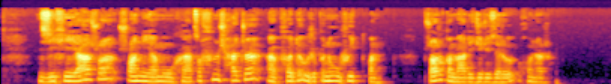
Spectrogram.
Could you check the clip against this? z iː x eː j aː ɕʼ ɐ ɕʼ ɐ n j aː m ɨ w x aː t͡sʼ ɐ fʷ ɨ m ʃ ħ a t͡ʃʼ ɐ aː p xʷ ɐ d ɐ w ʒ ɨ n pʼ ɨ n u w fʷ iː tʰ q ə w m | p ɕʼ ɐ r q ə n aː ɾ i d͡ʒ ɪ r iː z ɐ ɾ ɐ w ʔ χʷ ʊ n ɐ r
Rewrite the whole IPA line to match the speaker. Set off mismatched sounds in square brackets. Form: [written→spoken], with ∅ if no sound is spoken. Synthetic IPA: z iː x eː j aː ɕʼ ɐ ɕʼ ɐ n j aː m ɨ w x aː t͡sʼ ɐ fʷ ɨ m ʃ ħ a t͡ʃʼ ɐ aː p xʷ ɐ d ɐ w ʒ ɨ [n→∅] pʼ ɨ n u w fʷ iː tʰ q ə [w→∅] m | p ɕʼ ɐ r q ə [n→m] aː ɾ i d͡ʒ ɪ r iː z ɐ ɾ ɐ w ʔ χʷ ʊ n ɐ r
